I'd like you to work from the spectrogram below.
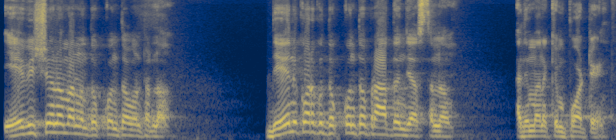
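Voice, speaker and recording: A man with a Telugu accent preaching at a church prayer meeting. He teaches by numbered points and questions to the congregation, and his voice climbs high when he voices the lament. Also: expressive, a little fast, darkish tone, slight background noise, rough recording. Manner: rises sharply in pitch when voicing the lament.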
